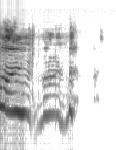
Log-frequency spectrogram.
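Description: A young person with cerebral palsy speaking in drawn-out, hard-to-make-out voiced sounds: one long loud utterance, then a lower, wavering one that ends about a second and a half in.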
